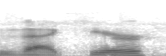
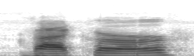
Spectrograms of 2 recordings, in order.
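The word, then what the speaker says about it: Vaquer: Well, I'm thinking Roxan Perez or Stephanie Vakir. Still mispronouncing the name. Vakur. Vakur. There. He got it.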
